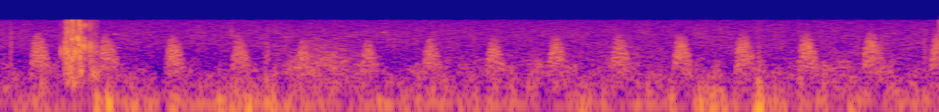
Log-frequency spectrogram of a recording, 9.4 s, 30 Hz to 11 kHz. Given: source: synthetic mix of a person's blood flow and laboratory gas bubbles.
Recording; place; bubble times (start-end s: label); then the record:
Doppler ultrasound of blood flow; subclavian vein
0.59-0.99 s: bubbles
From the record:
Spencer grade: 1 (occasional bubble signal discernible with the cardiac motion signal, with majority of cardiac periods free of bubbles); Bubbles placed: anywhere in the cardiac cycle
